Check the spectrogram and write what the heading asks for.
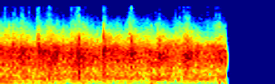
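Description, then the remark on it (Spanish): An audience applauds together, a dense, steady wash of many hands clapping at even loudness for about two seconds before it cuts off abruptly into silence. The applause is given to the Lord at a Spanish-language Christian church service, right after a prayer. “Démosle un aplauso al Señor, mis hermanos.”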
